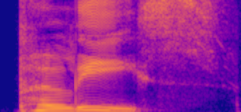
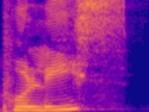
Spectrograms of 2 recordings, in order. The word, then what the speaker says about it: police: Police. Are you starting to hear all those schwas? It's not police. Police.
